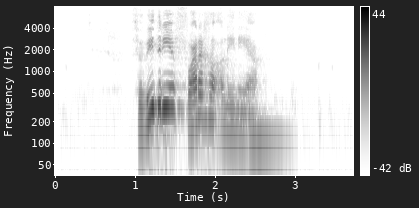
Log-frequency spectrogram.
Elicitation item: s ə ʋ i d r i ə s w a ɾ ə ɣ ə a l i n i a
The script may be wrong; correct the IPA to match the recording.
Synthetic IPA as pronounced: f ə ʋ i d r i ə f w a ɾ ə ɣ ə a l i n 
